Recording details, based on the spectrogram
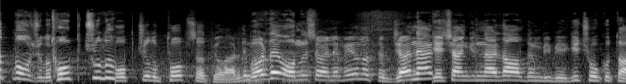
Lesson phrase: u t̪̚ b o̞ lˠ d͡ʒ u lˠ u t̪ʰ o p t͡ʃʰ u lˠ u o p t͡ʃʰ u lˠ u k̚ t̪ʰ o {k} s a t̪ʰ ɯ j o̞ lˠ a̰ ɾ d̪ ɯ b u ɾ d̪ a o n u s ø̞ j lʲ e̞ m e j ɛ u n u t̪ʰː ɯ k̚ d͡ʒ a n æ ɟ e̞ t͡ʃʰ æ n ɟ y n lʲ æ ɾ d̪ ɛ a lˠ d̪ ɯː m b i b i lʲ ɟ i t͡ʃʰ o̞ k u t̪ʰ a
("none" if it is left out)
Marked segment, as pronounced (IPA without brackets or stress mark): p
